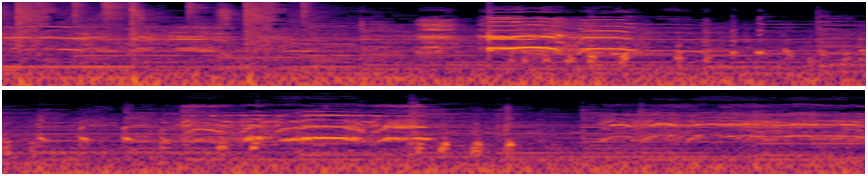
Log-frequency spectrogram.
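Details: Grey Kelso Albany chicken at a farm, crowing in a strained, wavering voice, a loud phrase after two seconds followed by quieter rising and falling calls, with background music and percussive beats throughout.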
